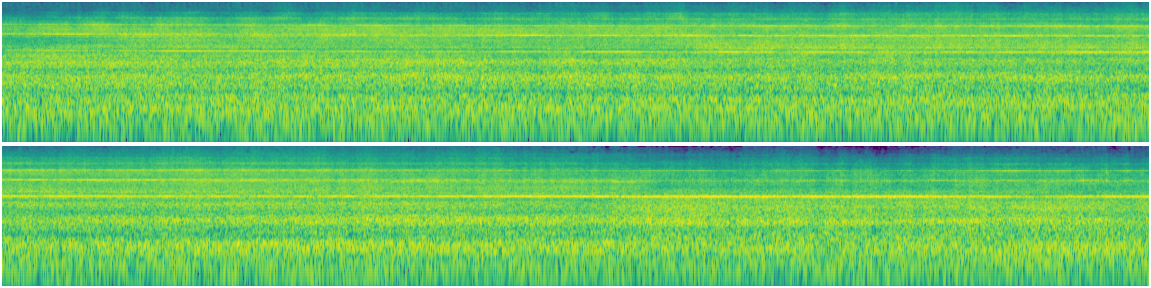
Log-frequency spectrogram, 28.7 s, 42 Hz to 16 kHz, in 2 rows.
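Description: Canadair T-33 jet trainer's Rolls-Royce Nene turbojet running steadily: a continuous rush with a high whine on top that sinks slightly in pitch.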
